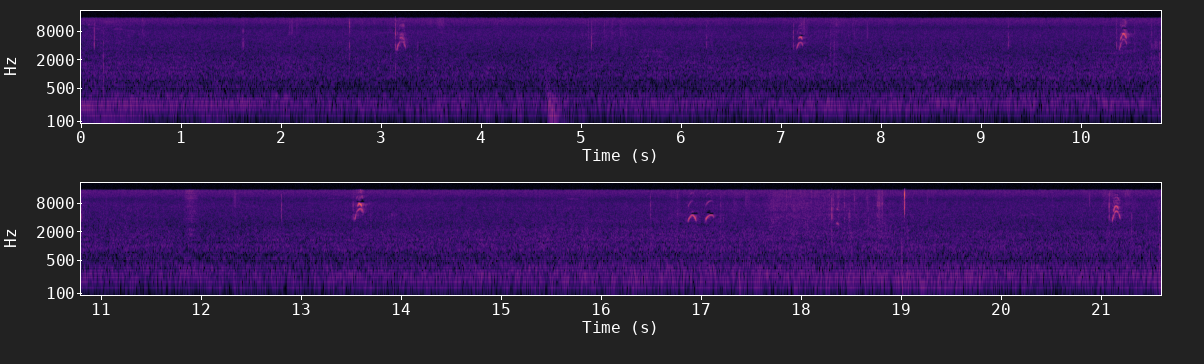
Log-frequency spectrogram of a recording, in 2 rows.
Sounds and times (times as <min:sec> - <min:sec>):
Bird: 0:03.1 - 0:03.4, 0:07.1 - 0:07.4, 0:10.3 - 0:10.8, 0:13.4 - 0:13.8, 0:16.7 - 0:17.2, 0:18.2 - 0:18.6, 0:21.0 - 0:21.4.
